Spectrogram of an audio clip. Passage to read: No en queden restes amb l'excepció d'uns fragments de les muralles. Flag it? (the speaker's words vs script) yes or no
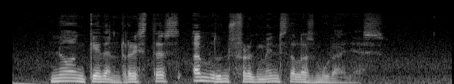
yes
